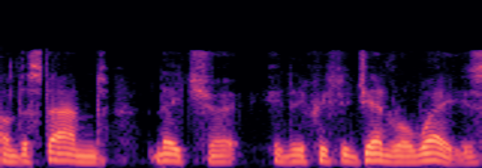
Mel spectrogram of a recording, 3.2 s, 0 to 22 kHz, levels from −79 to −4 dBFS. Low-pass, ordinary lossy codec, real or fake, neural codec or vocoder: 7.2 kHz; AAC, 32 kbps; real; none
